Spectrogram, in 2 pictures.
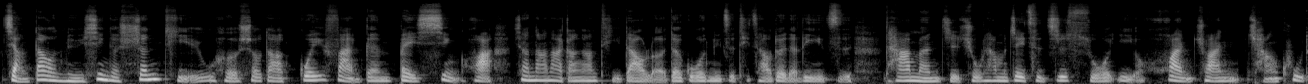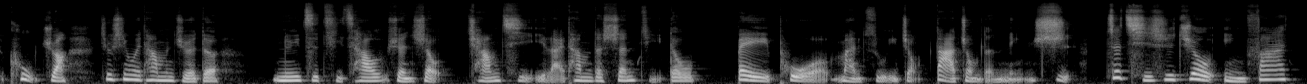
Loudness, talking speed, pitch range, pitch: -23 LUFS, 215 characters per minute, 150-195 Hz, 175 Hz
